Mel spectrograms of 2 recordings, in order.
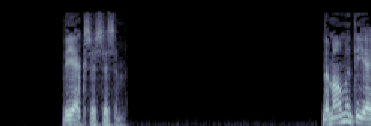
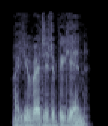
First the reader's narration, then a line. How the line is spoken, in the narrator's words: Father Nolan said quietly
